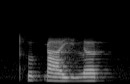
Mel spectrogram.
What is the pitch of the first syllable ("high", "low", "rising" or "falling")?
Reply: high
